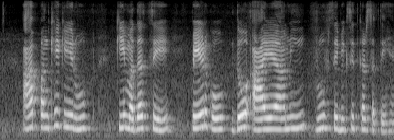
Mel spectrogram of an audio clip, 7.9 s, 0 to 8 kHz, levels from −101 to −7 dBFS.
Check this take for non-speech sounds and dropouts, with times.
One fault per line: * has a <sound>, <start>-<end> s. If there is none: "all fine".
all fine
